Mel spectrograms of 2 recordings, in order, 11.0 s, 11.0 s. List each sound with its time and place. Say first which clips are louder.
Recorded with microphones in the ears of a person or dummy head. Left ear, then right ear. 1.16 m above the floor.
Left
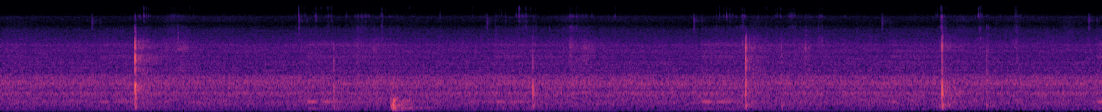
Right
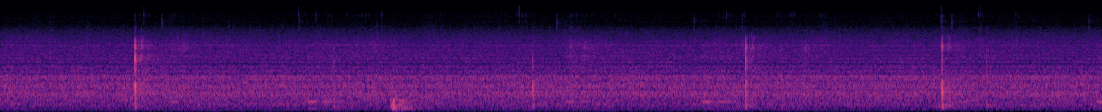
0.0 s running water: left 1 dB; 35° right (ahead or behind), 2.5 m
1.3 s chopping: left 5 dB; 5° left (ahead or behind), 0.7 m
